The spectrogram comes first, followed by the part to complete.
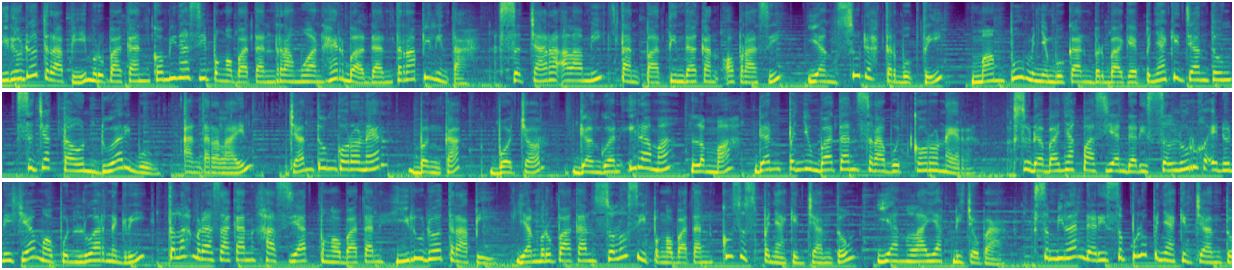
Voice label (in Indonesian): Contoh Pasang Iklan Radio Klinik Iklan Spot; Hirudo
